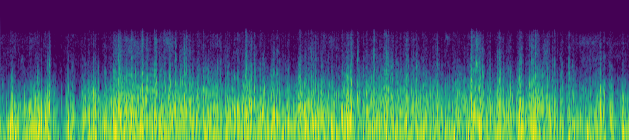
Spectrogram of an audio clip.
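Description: Wind buffeting a phone's microphone: a loud, steady rush with frequent irregular crackles.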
